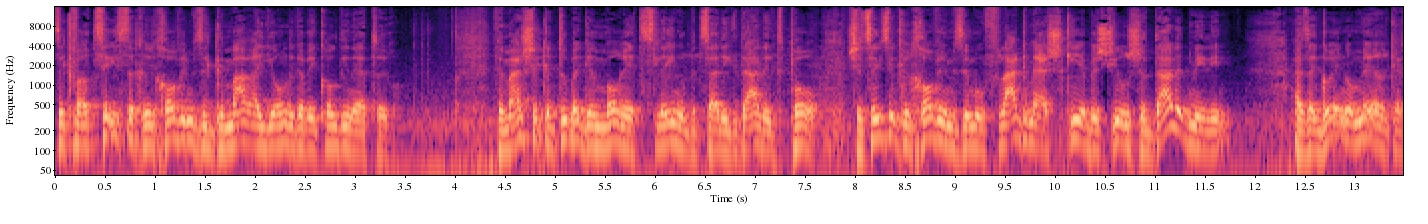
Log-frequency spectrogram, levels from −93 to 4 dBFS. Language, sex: English, male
